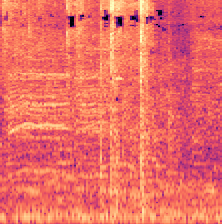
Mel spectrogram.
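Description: Shop background music playing over a steady low rumble of camera handling, with a sharp click about halfway through.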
